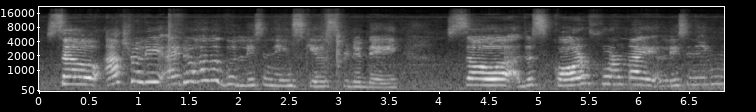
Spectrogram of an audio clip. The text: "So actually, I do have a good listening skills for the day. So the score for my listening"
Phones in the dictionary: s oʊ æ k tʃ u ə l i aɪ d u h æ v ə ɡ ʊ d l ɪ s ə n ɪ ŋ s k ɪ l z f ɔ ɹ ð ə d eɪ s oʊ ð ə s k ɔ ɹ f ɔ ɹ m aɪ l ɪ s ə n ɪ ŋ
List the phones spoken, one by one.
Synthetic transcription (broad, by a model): s oʊ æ k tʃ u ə l i aɪ d u h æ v ə ɡ ʊ d l ɪ s ə n ɪ ŋ s k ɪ l s f ɔ ɹ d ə d eɪ s oʊ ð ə s k ɔ ɹ f ɔ ɹ m aɪ l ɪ s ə n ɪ ŋ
